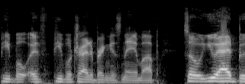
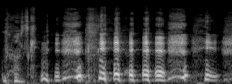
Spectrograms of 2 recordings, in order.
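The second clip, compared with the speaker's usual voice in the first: laughing; 9 semitones higher, much slower than usual. Real, not acted. Player laughs at own joke.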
